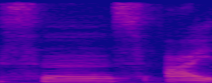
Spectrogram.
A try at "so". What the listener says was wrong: And then also on that vowel on so, I'm hearing so. I'm hearing so. So two things there. I'm hearing a monophthong, so I'm hearing one vowel sound, this but in American English, we want a diphthong, so two vowel sounds. We want o, so, so instead of so. So we want so.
